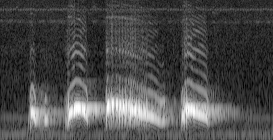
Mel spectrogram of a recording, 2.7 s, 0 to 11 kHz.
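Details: Spotted dove calling in the kuk 2 pattern to coax quiet tekukur into calling: a soft short note, a rising coo, a long drooping coo, then one arched closing coo, with a low hum underneath.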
